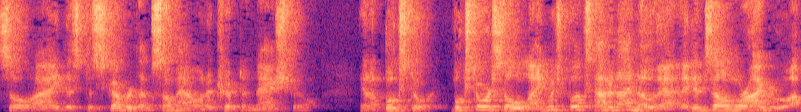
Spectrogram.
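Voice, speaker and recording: Audible room echo surrounds a man speaking with a high pitch. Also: lively intonation, fairly quick pace. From Kentucky, US South. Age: 70s. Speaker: retired academic, language hobbyist. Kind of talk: casual interview. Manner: hesitant, many fillers.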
